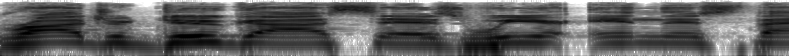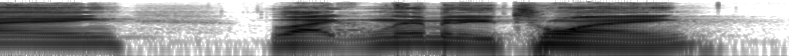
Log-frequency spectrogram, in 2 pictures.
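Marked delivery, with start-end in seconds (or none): none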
